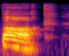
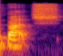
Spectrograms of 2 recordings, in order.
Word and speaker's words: Bach: realize that actually it's it's called Dr bat not to not bark because Dr batch um when he saw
